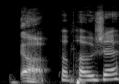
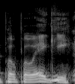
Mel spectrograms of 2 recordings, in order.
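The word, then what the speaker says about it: Popo Agie: But it also takes a Wyoming person to pronounce that correctly. Popoja? Yeah, Popoja. Yes. For years and all the time when I was a kid, I called it the Popoegi.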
